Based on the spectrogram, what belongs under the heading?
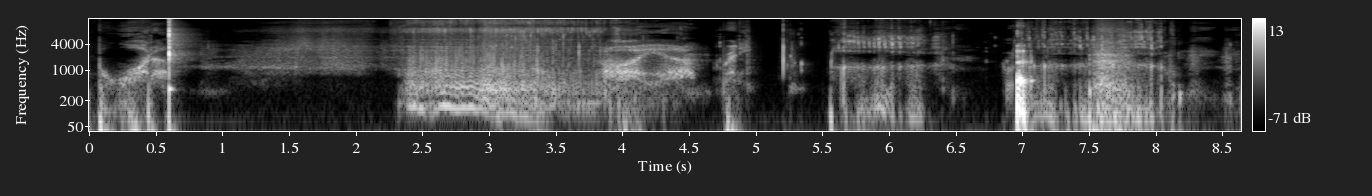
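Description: Wet, crunchy bites of a pickle right up against the mic, with loud smacking chews and sharp crackling bursts, broken by brief pauses and a bit of muffled whispering.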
